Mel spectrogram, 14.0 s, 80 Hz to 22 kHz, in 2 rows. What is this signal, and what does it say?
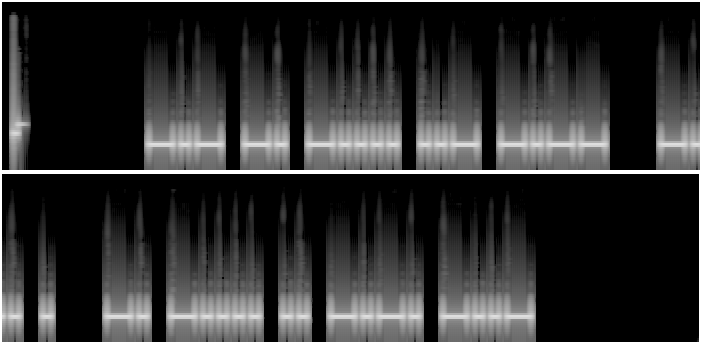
Morse code, heard as a keyed tone, about 15 wpm, 700 Hz. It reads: KN6UY DE N6ICX
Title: USA Callsign DE Callsign - 5 Characters - 15wpm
